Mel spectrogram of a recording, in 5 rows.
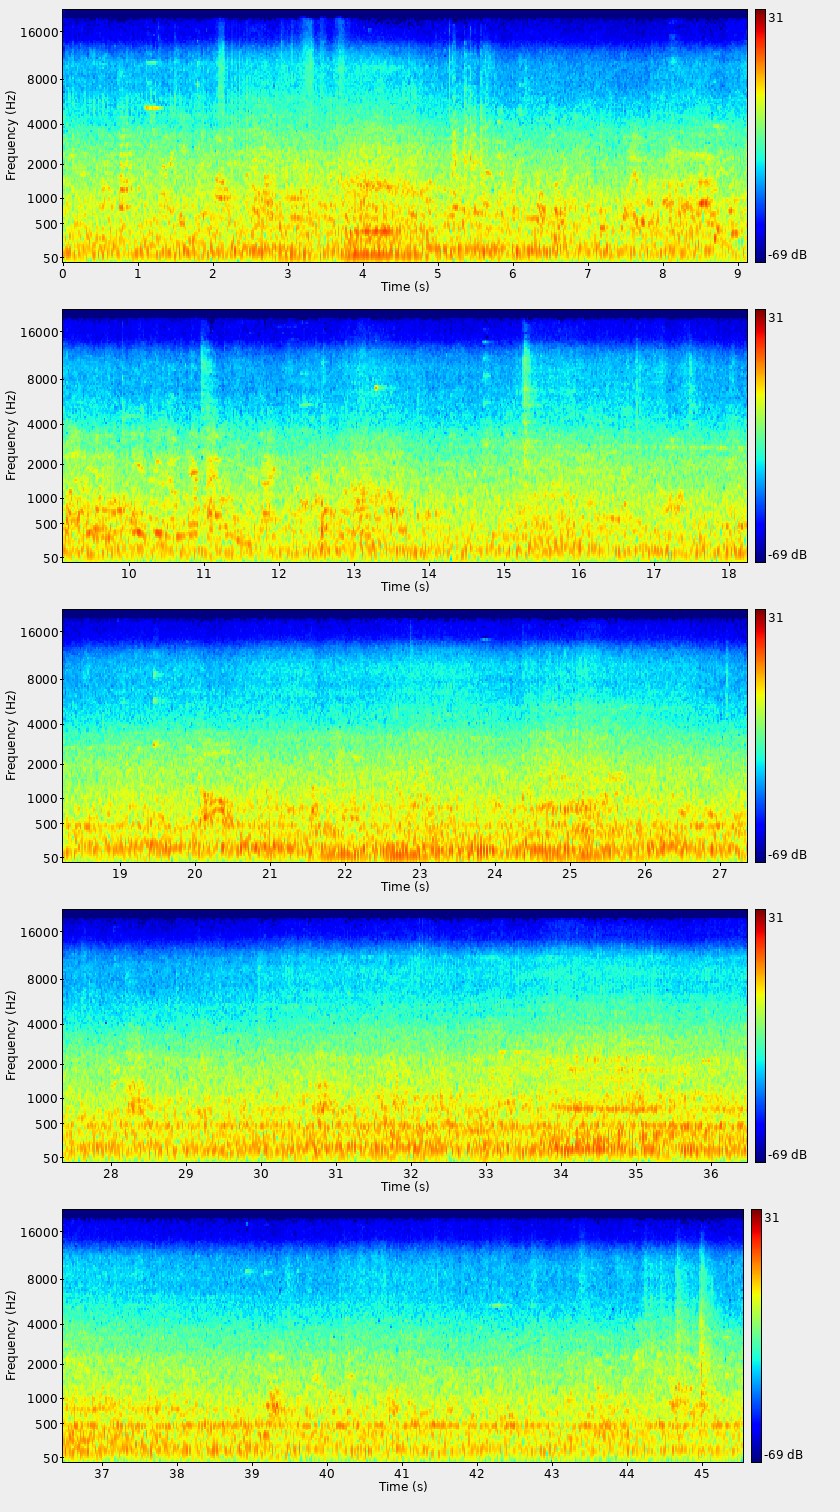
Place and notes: Ln., Liancheng Rd., Zhonghe Dist., New Taipei City - In the Market
In the Market, Traffic Sound
Sony Hi-MD MZ-RH1 +Sony ECM-MS907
